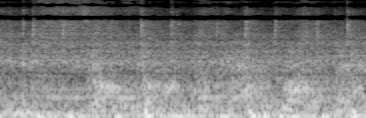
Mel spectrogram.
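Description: Live heavy metal band playing loud: distorted electric guitar, bass guitar and a pounding drum kit.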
